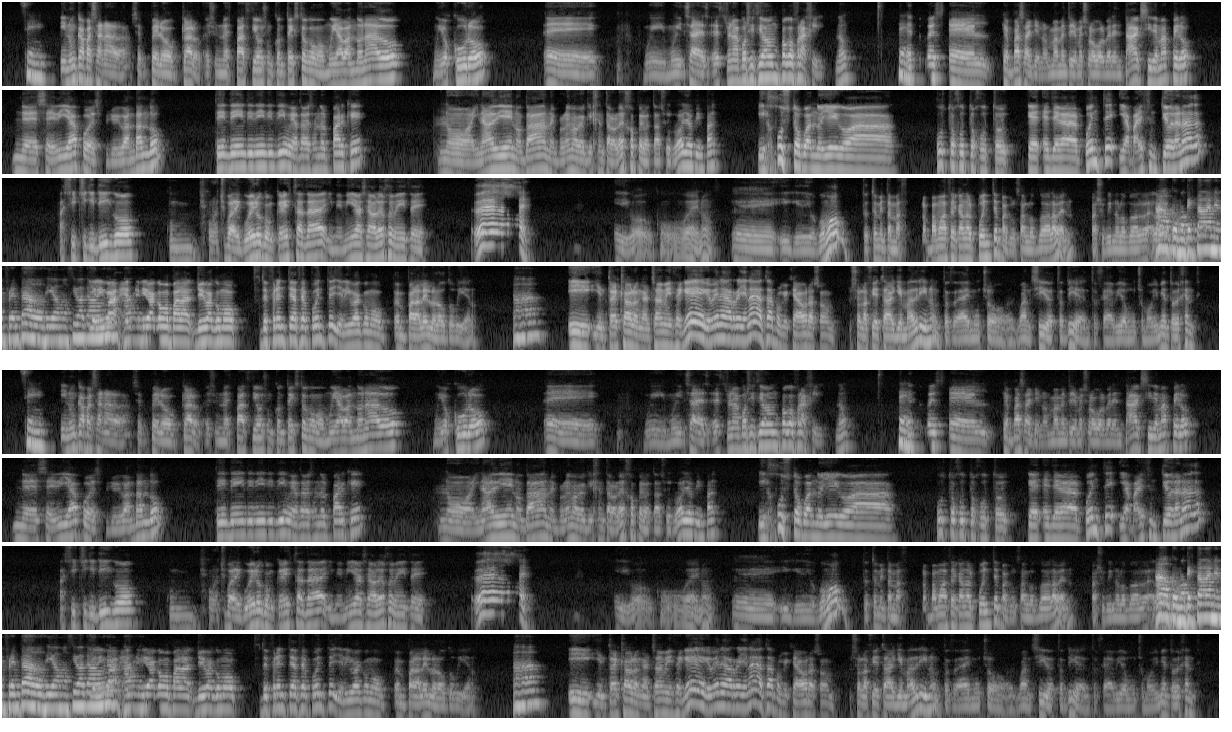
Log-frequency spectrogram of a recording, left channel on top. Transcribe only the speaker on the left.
Y nunca pasa nada, se- pero claro, es un espacio, es un contexto como muy abandonado, muy oscuro, eh, muy, muy, ¿sabes? Es una posición un poco frágil, ¿no?
Entonces, el, ¿qué pasa? Que normalmente yo me suelo volver en taxi y demás, pero ese día, pues yo iba andando, tin, tin, tin, tin, tin, tin, voy atravesando el parque. No hay nadie, no tal, no hay problema, veo que hay gente a lo lejos, pero está a su rollo, pim pam. Y justo cuando llego a... Justo, justo, justo, que es llegar al puente y aparece un tío de la nada, así chiquitico, con, con una chupa de cuero, con cresta, tal, y me mira hacia a lo lejos y me dice, ¡Eh! Y digo, "¿Cómo? bueno, eh, y que digo, ¿cómo? Entonces mientras me ac- nos vamos acercando al puente para cruzar los dos a la vez, ¿no? Para subirnos los dos a la a la
vez
Y él
iba,
él
iba como para, yo iba como de frente hacia el puente y él iba como en paralelo a la autovía, ¿no?
Y, y entonces, claro, lo enganchaba y me dice, ¿qué? Que viene a rellenar, tal, porque es que ahora son, son las fiestas aquí en Madrid, ¿no? Entonces hay mucho, bueno, han sido estos días, entonces ha habido mucho movimiento de gente.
